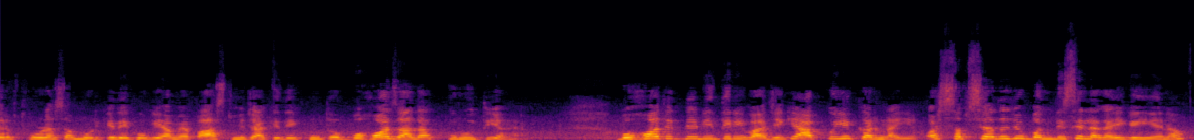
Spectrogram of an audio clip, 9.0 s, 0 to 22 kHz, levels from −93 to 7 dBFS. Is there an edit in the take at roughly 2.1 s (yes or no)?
no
